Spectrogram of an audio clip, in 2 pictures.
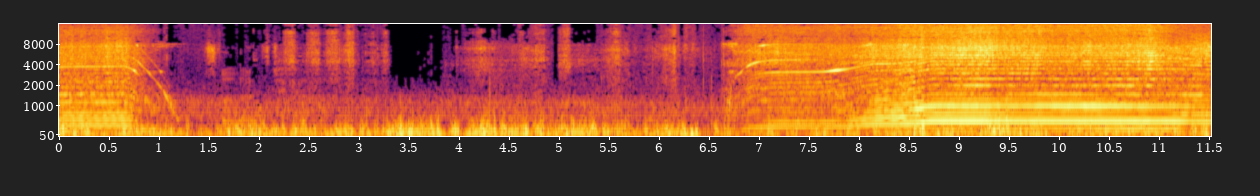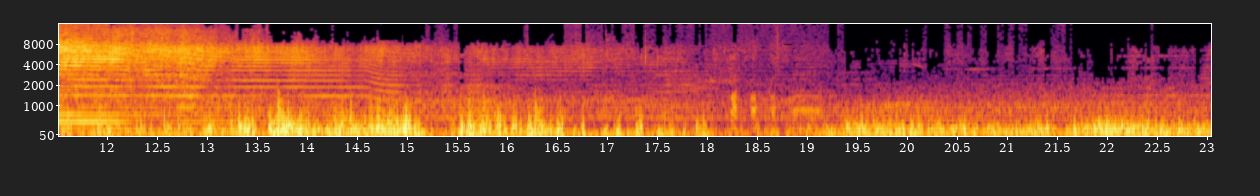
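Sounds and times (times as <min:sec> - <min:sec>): model plane motor whine: 0:00.0 - 0:01.6, 0:04.0 - 0:19.3
wind buffeting microphone: 0:00.0 - 0:23.0.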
